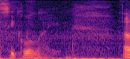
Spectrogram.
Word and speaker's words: SQLite: because it has because now i know that it only has two syllables to save time i'm going to call it sequel light okay we'll look at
